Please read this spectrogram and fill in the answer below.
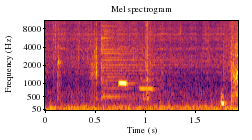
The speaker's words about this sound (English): What is that? Oh, that? That would be our Christmas cuckoo clock. Care to see it? It's quite special.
